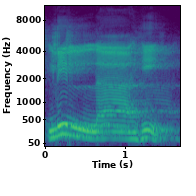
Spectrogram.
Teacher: kalau diawali dengan huruf yang berbaris di bawah tidaklah dia dibaca tafkhim tidaklah dibaca tebal tapi dibaca tarqik Dibaca tipis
